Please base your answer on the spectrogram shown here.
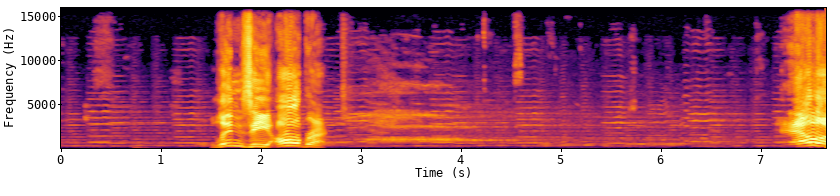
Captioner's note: applause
